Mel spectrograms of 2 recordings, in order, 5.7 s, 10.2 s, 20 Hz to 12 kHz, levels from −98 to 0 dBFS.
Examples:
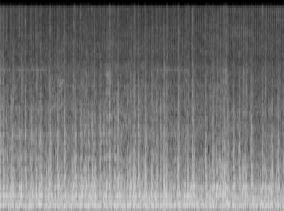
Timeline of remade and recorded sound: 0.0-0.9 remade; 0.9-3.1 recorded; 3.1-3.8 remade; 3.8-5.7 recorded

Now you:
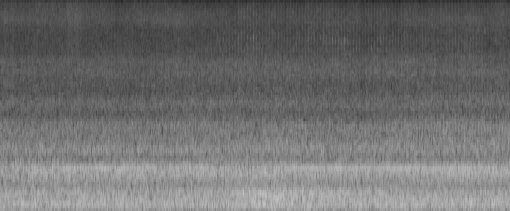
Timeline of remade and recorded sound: 0.0-10.2 recorded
